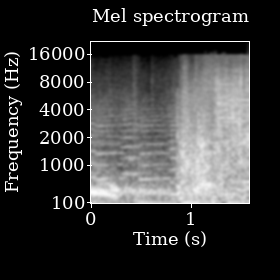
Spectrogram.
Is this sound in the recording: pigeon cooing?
yes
